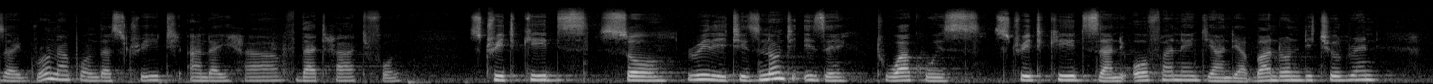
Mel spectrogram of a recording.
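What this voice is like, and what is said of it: Ugandan English accent. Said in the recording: “accent, she is a Ugandan lady ... I enjoy your accent.”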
